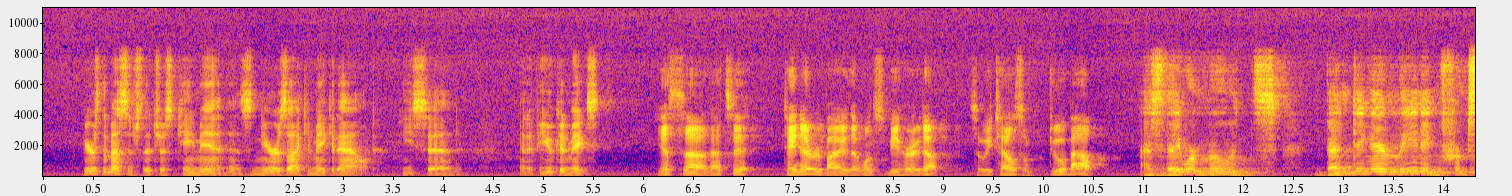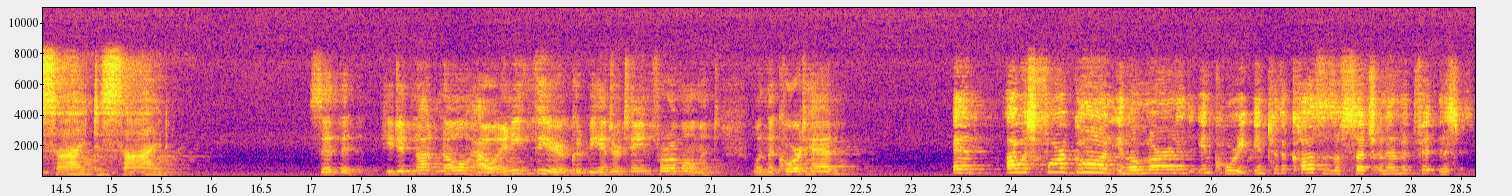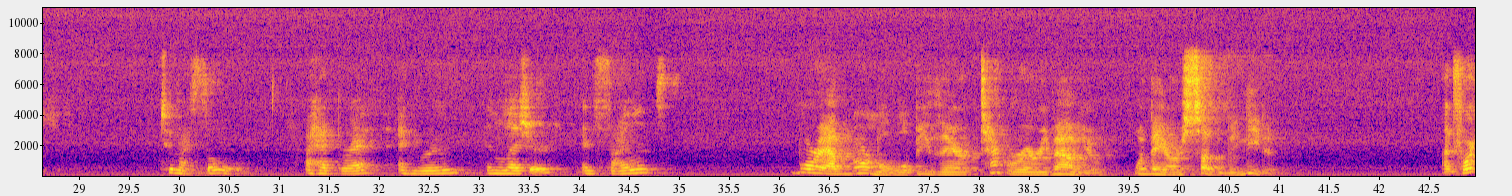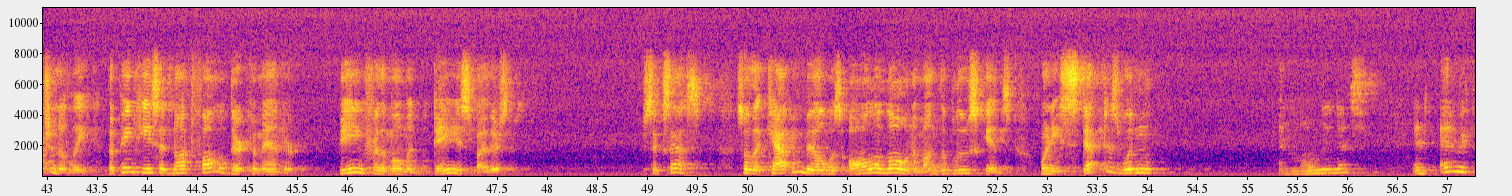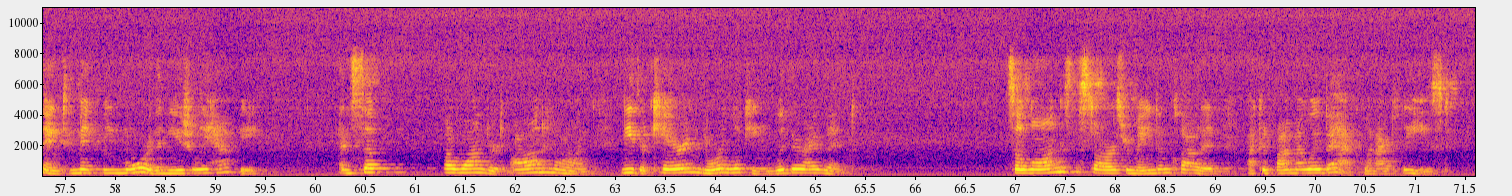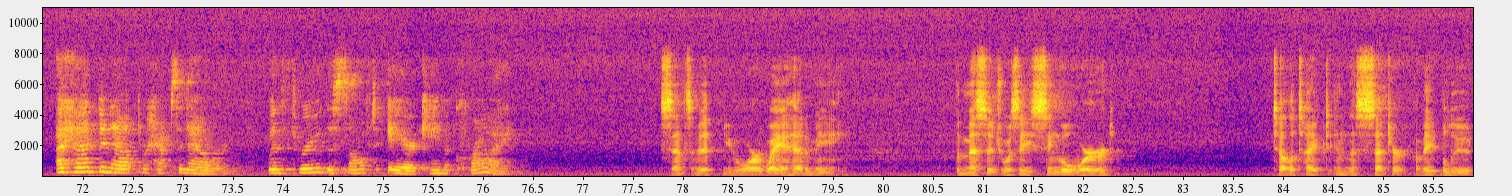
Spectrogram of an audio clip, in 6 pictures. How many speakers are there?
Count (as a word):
eight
